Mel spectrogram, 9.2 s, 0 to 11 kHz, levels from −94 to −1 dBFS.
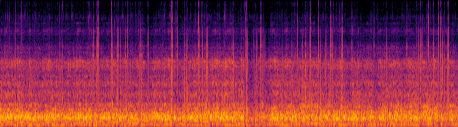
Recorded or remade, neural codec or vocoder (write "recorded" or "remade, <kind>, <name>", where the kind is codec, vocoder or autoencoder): recorded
